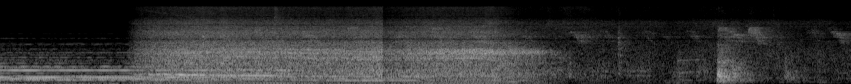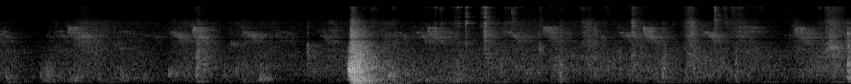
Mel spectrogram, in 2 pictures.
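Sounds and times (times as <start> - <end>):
car engine running: 1.4 - 5.5.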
